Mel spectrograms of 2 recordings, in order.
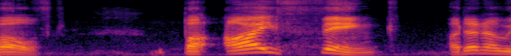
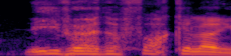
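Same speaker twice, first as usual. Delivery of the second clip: put-on aggressive yell, thrown out as forcefully as possible; 3 semitones higher, 7 dB quieter than usual. Retelling yelling at a man slapping a woman: imitating own aggressive yell. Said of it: "in as fucking aggressive voice as I could muster".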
